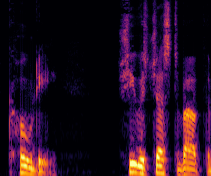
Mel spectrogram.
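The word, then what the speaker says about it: Cote: On the other hand, there was Mrs. Cody, pronounced Cody.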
